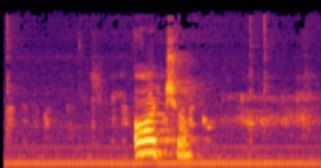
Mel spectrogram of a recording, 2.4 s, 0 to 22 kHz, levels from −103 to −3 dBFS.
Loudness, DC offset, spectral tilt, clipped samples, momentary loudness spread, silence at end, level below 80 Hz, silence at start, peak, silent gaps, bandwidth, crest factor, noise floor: -14 LUFS; under 0.1%; -3.5 dB/octave; under 0.1%; 26 LU; 0.15 s; -52 dBFS; 0.05 s; -2 dBFS; none; 16 kHz; 18 dB; -39 dBFS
